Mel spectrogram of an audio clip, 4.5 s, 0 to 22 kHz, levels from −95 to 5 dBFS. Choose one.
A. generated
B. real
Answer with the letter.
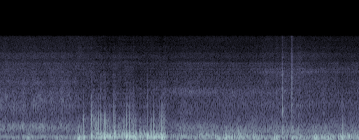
A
